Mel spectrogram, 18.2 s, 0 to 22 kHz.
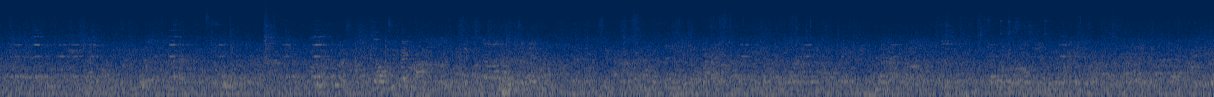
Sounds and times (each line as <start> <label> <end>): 0.0 checkout counter 18.2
